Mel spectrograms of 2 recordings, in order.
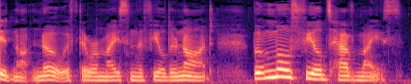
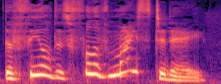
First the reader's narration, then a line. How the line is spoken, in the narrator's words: in what he hoped would be a different voice, he called out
